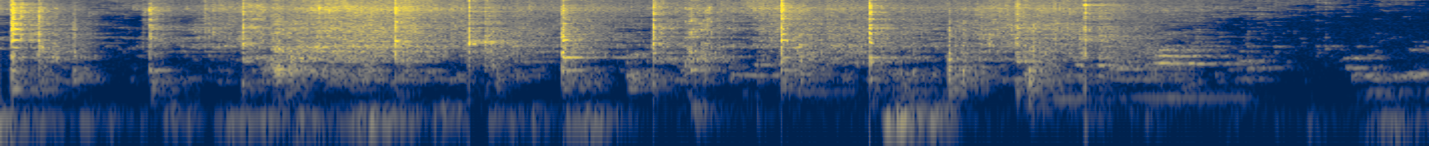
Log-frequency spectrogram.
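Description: Chicken frying and sizzling in a metal wok while a metal spatula stirs it, scraping and clicking against the pan. The sizzle dies down a little near the end.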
